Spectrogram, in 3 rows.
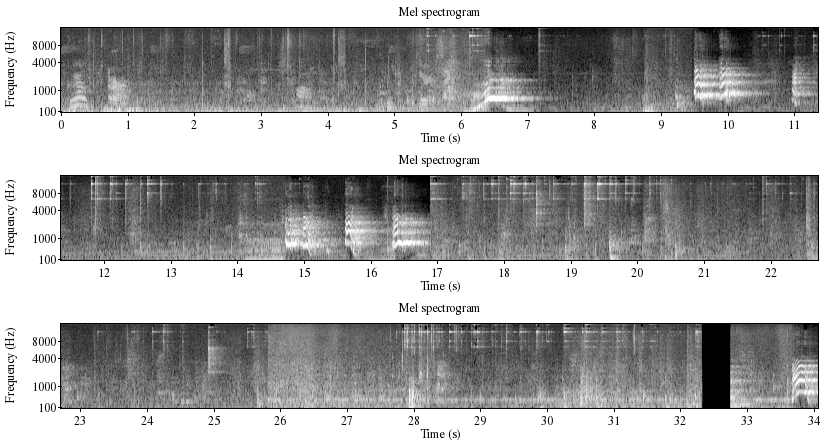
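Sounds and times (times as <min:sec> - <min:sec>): dogs yipping and barking: 0:05.7 - 0:07.3, 0:09.5 - 0:20.6, 0:26.6 - 0:32.0, 0:33.7 - 0:34.0
dogs scuffling: 0:10.2 - 0:14.4, 0:15.0 - 0:32.3.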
